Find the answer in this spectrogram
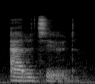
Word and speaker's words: attitude: In the second word, it begins an unstressed syllable, and it falls between two vowel sounds. Attitude. Attitude. Therefore, it is the flap, tap T, or D, the D sound.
